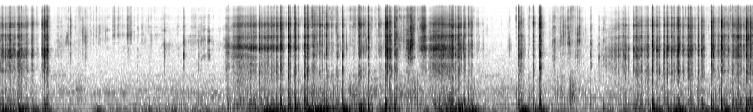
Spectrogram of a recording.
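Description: A solid, dry yellow soap bar with a cracked, flaking surface is carved with a metal knife. Dry, crunchy scraping and crackling comes in bursts, with bright, flaky high-end detail and quieter pauses between passes.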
